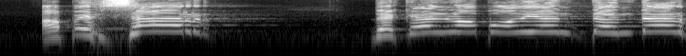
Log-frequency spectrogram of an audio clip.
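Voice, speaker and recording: This man has an extremely high pitch and a bright, sharp tone. His voice is raised and projected. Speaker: church pastor giving a sermon. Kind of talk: sermon.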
